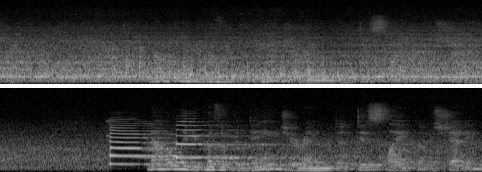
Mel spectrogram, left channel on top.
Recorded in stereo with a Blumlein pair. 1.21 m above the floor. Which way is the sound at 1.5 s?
55° right.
